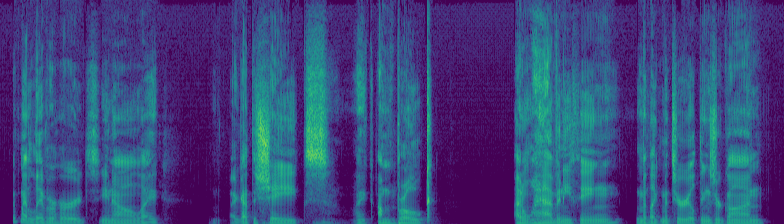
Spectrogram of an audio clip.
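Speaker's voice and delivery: plain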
